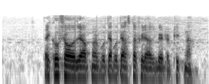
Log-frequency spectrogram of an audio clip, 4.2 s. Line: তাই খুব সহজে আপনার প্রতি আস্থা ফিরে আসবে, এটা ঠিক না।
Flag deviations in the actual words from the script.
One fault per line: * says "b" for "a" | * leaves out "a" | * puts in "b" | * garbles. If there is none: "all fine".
* puts in "প্রতি"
